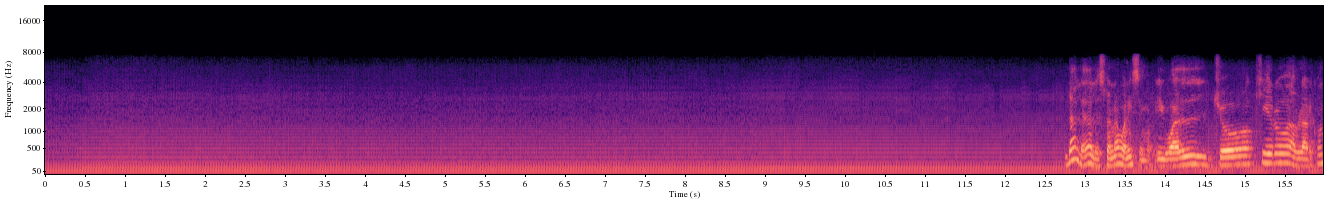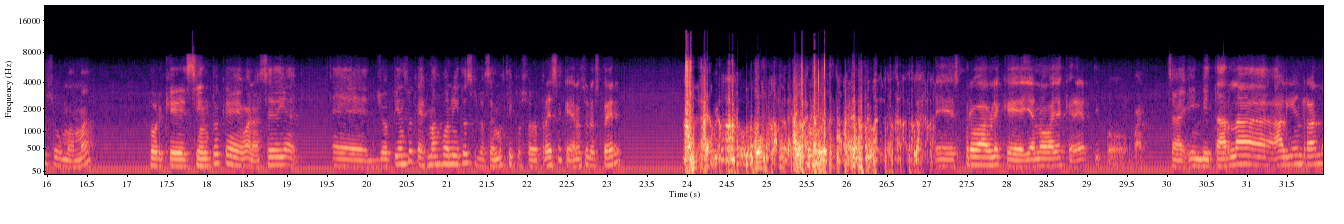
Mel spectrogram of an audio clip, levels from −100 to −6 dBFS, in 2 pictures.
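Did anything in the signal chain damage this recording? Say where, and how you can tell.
Yes, two things. First, there's a mains buzz running through the whole clip, a steady raspy drone sitting fairly high, roughly 15 dB under the speech. The fundamental is 50 Hz, but the rasp comes from the harmonics stacking up into the kilohertz range. That points to the analogue side: something like a dimmer, a rectifier or a missing shield injecting sharp switching spikes twice per mains cycle before the signal was digitised.

Second, from 23.95 to 27.13 s the speech gives way to garbled noise and warble that barely tracks it. That's a codec payload misread at the network/codec stage. The frames decode as valid, but the bit packing is wrong, which fits octet-aligned AMR being read as bandwidth-efficient. The fields land in the wrong places, so the decoder synthesises nonsense. Either side of that stretch the AMR wideband coding sounds clean.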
